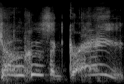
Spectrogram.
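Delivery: very high-pitched holler. Answering a request to yell about the jungle: yelling about the jungle. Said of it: "Yell about the jungle".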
